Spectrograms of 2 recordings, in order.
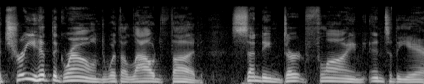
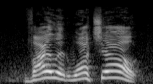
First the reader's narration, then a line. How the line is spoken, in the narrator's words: I screamed out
